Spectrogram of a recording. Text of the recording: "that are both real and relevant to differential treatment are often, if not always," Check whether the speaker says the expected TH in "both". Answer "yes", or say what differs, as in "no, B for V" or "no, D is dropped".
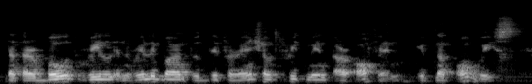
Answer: no, T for TH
